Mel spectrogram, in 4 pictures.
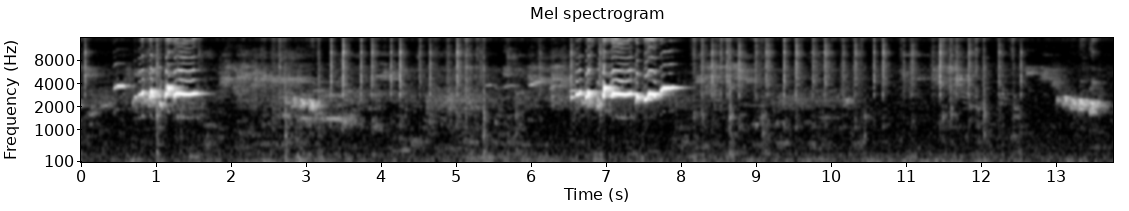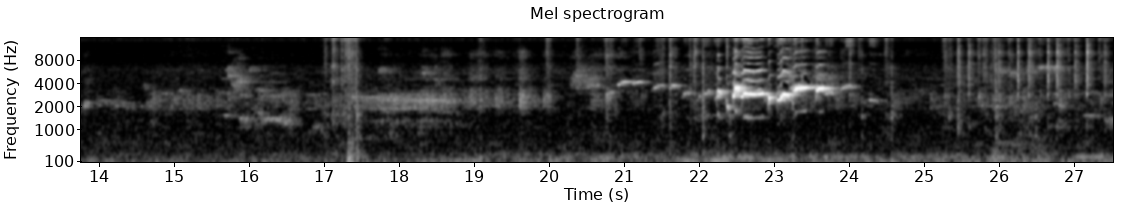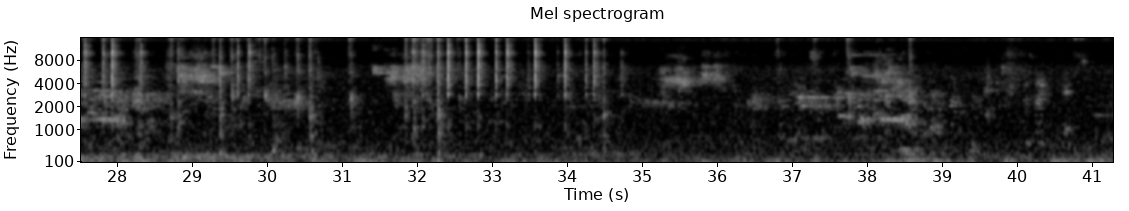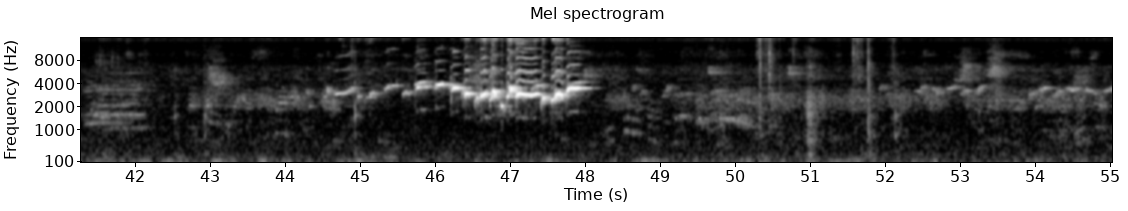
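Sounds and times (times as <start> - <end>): bird song bursts: 0.3 - 4.0, 5.1 - 9.1, 17.5 - 24.6, 44.4 - 48.2.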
